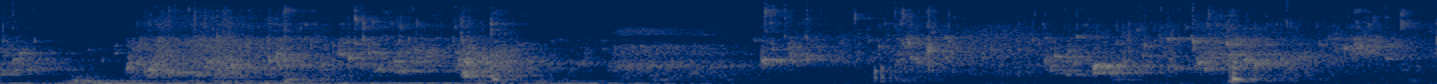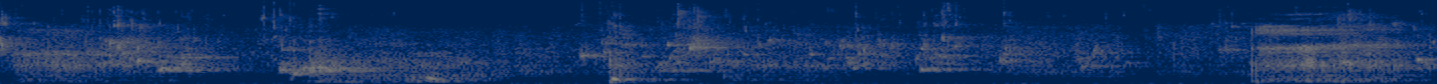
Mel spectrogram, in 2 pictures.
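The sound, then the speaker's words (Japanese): Water splashing and sloshing as someone's arm is washed, with uneven bursts of trickling and dripping. The sound stays fairly quiet and irregular throughout, and no one speaks. “こっちもしっかり洗っていくぞ。”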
